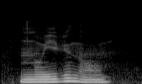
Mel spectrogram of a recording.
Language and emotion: Russian, neutral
